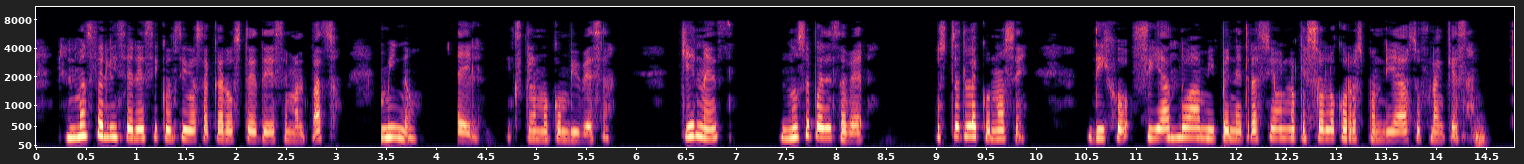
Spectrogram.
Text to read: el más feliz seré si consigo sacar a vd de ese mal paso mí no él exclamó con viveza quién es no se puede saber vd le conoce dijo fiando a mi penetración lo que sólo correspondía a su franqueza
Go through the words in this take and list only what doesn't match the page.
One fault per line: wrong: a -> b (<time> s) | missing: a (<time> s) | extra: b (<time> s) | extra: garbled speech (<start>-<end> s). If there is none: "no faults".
no faults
